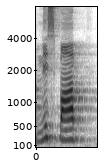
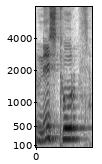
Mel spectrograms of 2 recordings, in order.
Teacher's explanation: तो क खा, टाठा और पाफा यदि ये आए विसर्ग के बाद तो विसर्ग का ये सा हो जाता है, मूर्धन्य सा हो जाता है।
